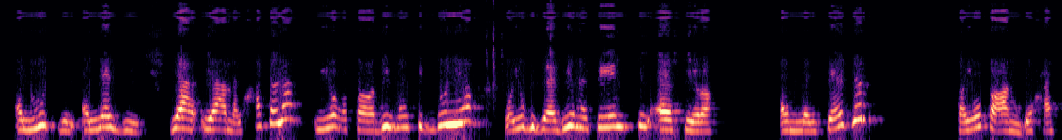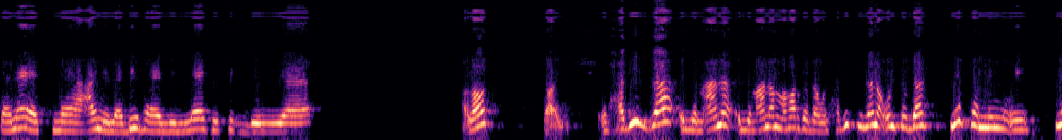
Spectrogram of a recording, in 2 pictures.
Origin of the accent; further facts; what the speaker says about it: Egypt; زي ما بيقولوا عندنا في مصر كده الممنوعات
